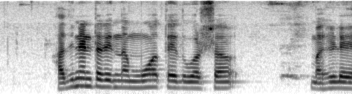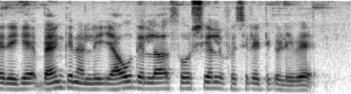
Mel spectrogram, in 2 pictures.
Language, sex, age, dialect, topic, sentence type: Kannada, male, 56-60, Coastal/Dakshin, banking, question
